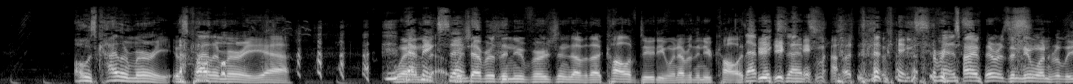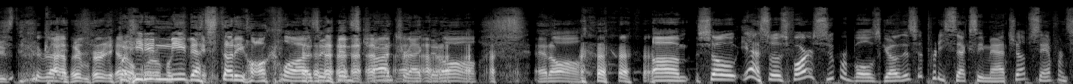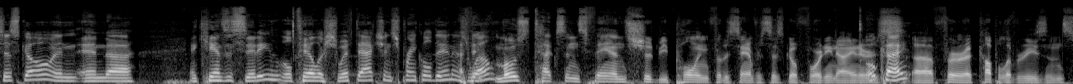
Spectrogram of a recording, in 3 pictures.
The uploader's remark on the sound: live on Radio Row in Las Vegas!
